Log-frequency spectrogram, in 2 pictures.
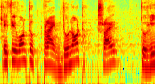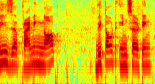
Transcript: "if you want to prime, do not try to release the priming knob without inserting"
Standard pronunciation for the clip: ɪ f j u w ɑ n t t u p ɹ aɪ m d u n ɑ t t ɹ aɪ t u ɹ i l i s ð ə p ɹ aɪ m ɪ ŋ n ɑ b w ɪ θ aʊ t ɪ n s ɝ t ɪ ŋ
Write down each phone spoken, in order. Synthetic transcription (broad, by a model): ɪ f j u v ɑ n t t u p ɹ aɪ m d u n ɑ t t ɹ aɪ t u ɹ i l i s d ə p ɹ aɪ m ɪ ŋ n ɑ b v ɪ t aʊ t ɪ n s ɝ t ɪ ŋ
